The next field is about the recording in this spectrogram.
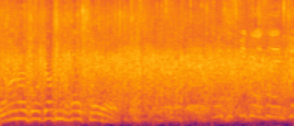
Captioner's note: some Applause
